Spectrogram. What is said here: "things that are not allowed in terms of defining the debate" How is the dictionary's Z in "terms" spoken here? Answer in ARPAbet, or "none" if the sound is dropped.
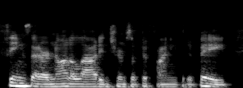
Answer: Z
